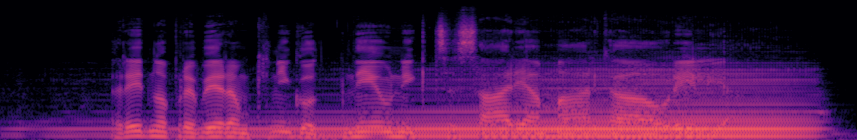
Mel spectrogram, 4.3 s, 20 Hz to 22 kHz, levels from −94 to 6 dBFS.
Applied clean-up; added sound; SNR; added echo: none; Bowed string instrument; -3 dB; none.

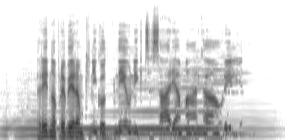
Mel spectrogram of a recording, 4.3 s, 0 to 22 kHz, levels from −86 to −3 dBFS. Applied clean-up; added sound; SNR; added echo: classical method spectral subtraction.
